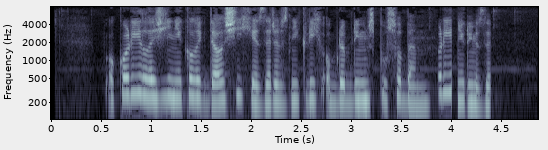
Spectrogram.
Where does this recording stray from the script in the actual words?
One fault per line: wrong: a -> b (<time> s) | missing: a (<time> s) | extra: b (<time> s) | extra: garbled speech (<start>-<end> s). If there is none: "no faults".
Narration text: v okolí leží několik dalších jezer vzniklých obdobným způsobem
extra: garbled speech (3.9-4.4 s)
